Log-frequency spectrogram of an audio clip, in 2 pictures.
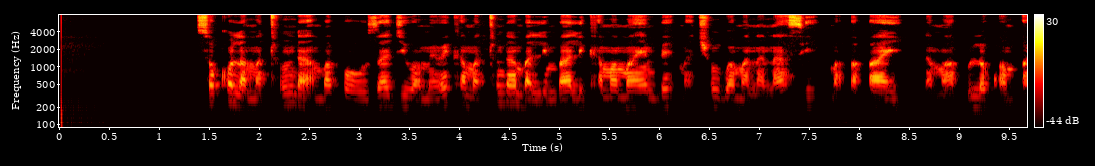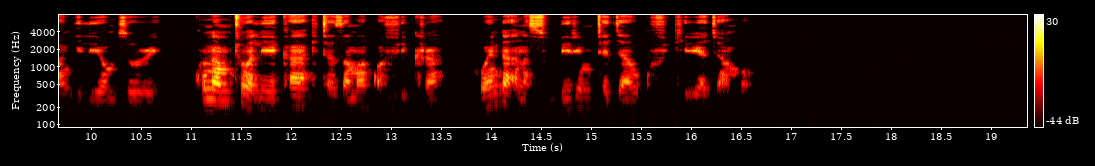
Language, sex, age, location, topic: Swahili, female, 25-35, Nairobi, finance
